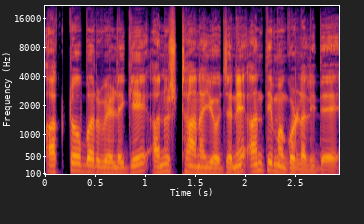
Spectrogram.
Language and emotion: Kannada, neutral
